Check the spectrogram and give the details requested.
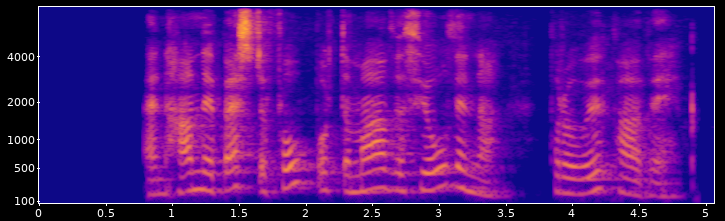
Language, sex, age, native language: Icelandic, female, 50-59, English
